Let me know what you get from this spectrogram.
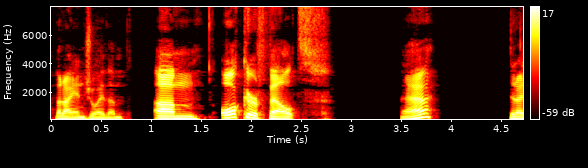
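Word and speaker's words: Mikael Åkerfeldt: Um Okerfelt, did I say it right? Did I say it right? Michael Oerfelt. Watch somebody's just somebody's uh It's Mikuel Oerfelt.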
